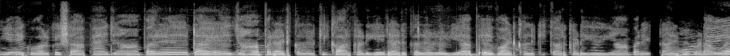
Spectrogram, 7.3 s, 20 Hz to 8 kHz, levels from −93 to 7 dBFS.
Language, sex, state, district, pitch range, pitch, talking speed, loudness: Hindi, female, Delhi, New Delhi, 215-230 Hz, 225 Hz, 270 wpm, -16 LUFS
